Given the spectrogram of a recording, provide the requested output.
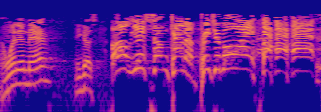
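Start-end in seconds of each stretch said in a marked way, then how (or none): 1.7-4.8 slow, high, mocking demonic jeer. Recalling what a patient said when he went in to see him; retelling a demonic, laughing taunt. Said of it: "Like a demon laugh".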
